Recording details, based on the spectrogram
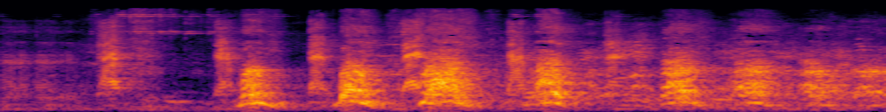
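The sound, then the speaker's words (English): A dog barks again and again in quick, steady succession, fairly loud, with a few sharper, higher yips mixed in among the barks. “Control your dog, please.”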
